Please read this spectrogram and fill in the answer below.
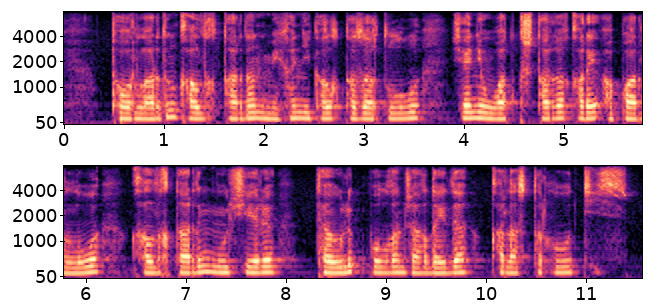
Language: Kazakh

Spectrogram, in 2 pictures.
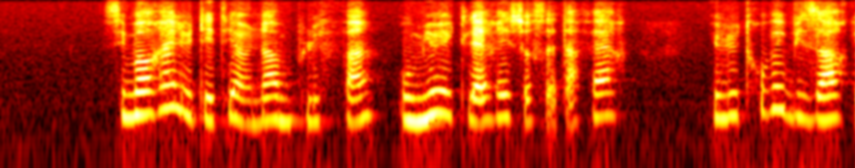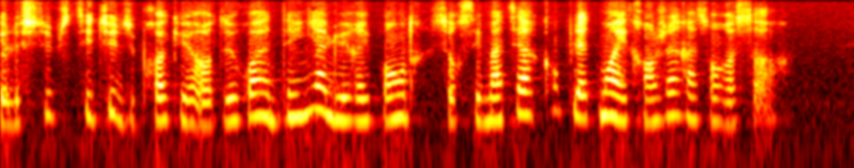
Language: French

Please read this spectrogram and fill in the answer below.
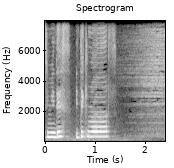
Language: Japanese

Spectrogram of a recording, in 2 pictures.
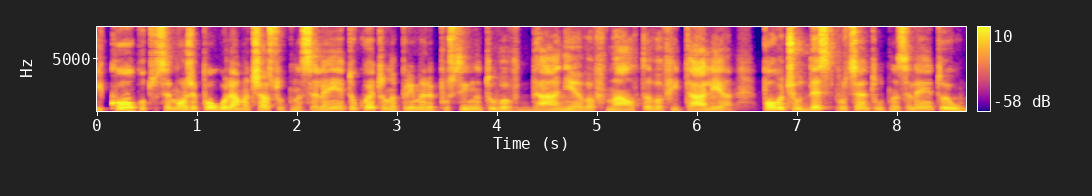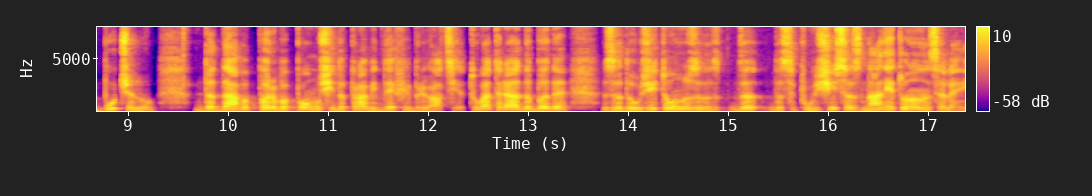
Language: Bulgarian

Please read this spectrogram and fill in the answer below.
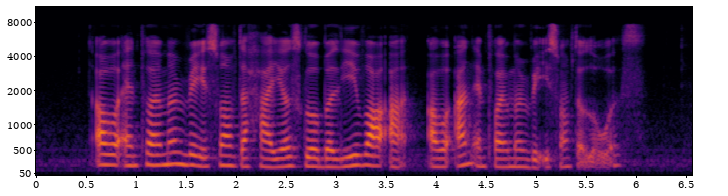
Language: English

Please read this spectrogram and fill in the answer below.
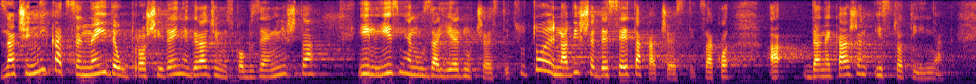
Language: Croatian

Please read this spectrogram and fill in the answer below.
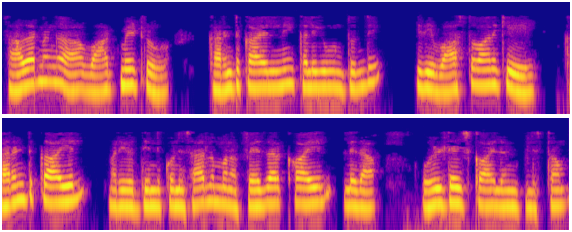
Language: Telugu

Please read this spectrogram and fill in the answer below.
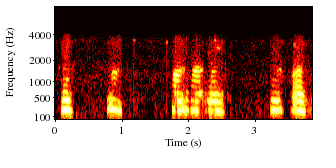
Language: Assamese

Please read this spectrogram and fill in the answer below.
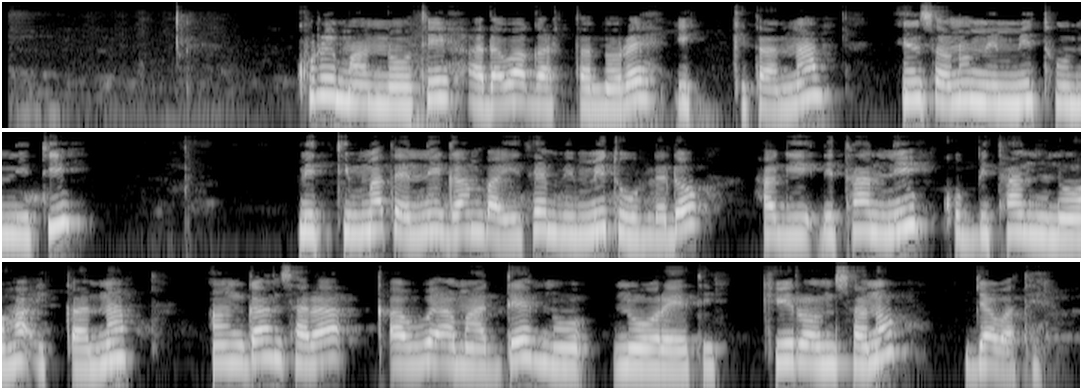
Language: Sidamo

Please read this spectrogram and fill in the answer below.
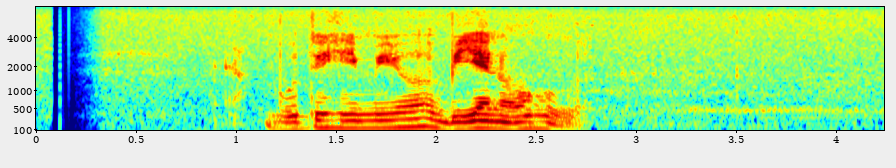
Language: Sinhala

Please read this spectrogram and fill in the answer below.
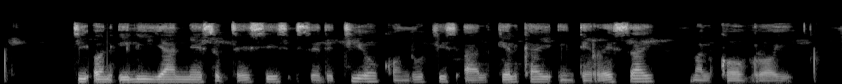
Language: Esperanto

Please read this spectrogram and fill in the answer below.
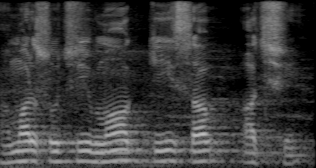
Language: Maithili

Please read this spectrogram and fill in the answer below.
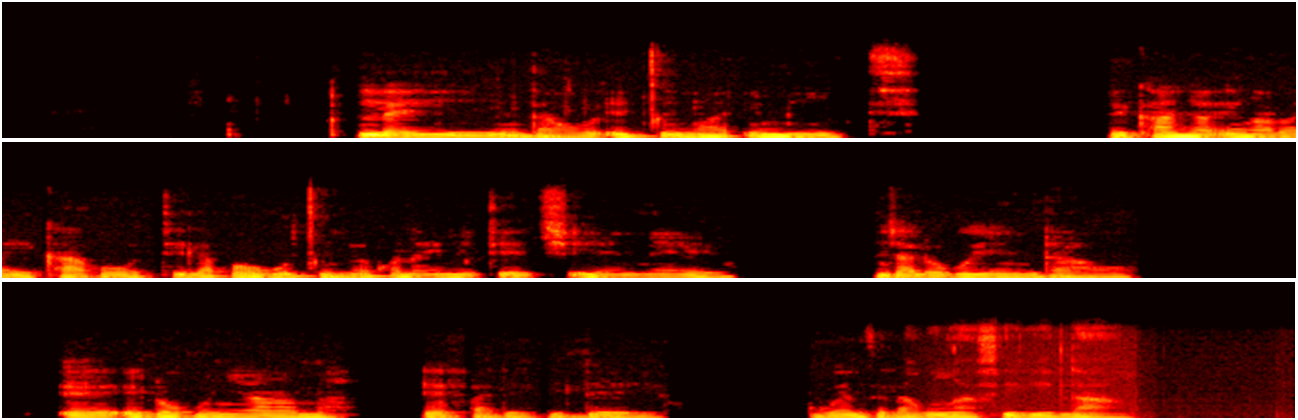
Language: North Ndebele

